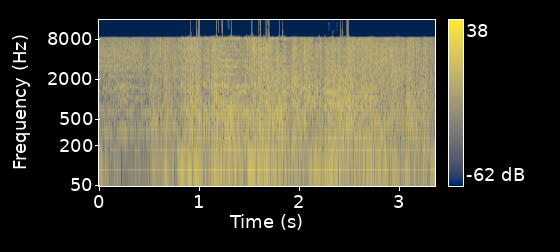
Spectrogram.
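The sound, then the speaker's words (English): Film shootout gunfire as two groups of gunmen fire at each other: a loud, dense, continuous barrage of overlapping shots and impacts, with no clear gaps between the bursts. “As the cops run, Wah's men and the general's men fire at each other.”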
